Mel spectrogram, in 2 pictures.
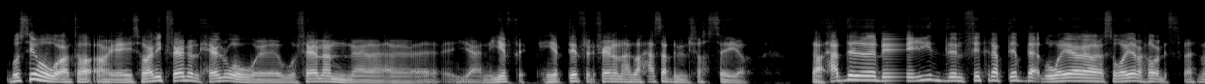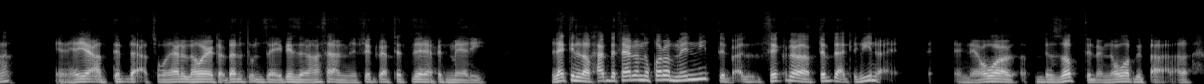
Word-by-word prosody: بُصّي، 170 Hz, -, +2 dB
هو 155 Hz, -, +6 dB
ط 115 Hz, -, -6 dB, 0.2 s
يعني 110 Hz, -1 st, +1 dB
سؤالِك 140 Hz, -, +2 dB
فعلًا 175 Hz, -3 st, +3 dB
حلو، 150 Hz, +6 st, +1 dB
و 110 Hz, -5 st, +1 dB, 0.2 s
وفعلًا 115 Hz, +3 st, 0 dB
آآ 95 Hz, 0 st, -6 dB
يعني 100 Hz, -1 st, -8 dB
يفرق، 130 Hz, +1 st, -1 dB
هي 110 Hz, 0 st, -1 dB
بتفرق 150 Hz, +6 st, -1 dB
فعلًا 135 Hz, 0 st, +1 dB
على 115 Hz, -1 st, -2 dB
حسب 125 Hz, 0 st, -2 dB
الشخصية، 100 Hz, -3 st, -7 dB, 0.6 s
فحد 180 Hz, +4 st, +2 dB
بعيد 180 Hz, -1 st, +2 dB
الفكرة 185 Hz, +3 st, 0 dB
بتبدأ 180 Hz, -1 st, -1 dB
ب -, -, -14 dB
وهي 150 Hz, +1 st, +4 dB
صغيرة 150 Hz, +4 st, +2 dB
خالص، 120 Hz, -5 st, -3 dB
فاهمة؟ 125 Hz, +6 st, -8 dB, 0.4 s
يعني 95 Hz, +1 st, -8 dB
هي 130 Hz, +4 st, +2 dB
بتبدأ 120 Hz, +2 st, -3 dB
صغيرة، 110 Hz, +2 st, -2 dB
اللي 115 Hz, -1 st, 0 dB
هو 120 Hz, 0 st, +5 dB
تقدري 120 Hz, +2 st, -1 dB
تقولي 115 Hz, 0 st, -7 dB
زَي 110 Hz, -2 st, -3 dB
بذرة 110 Hz, -2 st, -1 dB
مثلًا، 115 Hz, -3 st, -3 dB
الفكرة 95 Hz, +5 st, -3 dB
بتتزع 115 Hz, +1 st, -1 dB
في 110 Hz, -, -6 dB
دماغي. 100 Hz, -3 st, -6 dB, 0.7 s
لكن 165 Hz, +8 st, +4 dB
لو 155 Hz, -5 st, +4 dB
حد 170 Hz, +4 st, +1 dB
فعلًا 195 Hz, +4 st, +3 dB
مقرب 205 Hz, +1 st, +2 dB
مني 220 Hz, +8 st, +1 dB
بتبقى 260 Hz, -, -6 dB
الفكرة 155 Hz, -, 0 dB
بتبدأ 155 Hz, +8 st, 0 dB
كبيرة 150 Hz, +11 st, -3 dB
يعني -, -, -15 dB, 0.6 s
إن 100 Hz, 0 st, -11 dB
هو 120 Hz, +2 st, +2 dB, 0.2 s
بالضبط، 110 Hz, +6 st, -1 dB
لإن 105 Hz, -1 st, -7 dB
هو 130 Hz, +3 st, +1 dB
بيبقى 115 Hz, -2 st, -7 dB
125 Hz, 145 wpm, -20 LUFS, 110-165 Hz, 0.7 s, هو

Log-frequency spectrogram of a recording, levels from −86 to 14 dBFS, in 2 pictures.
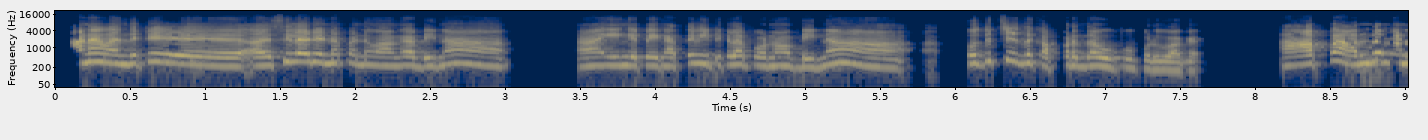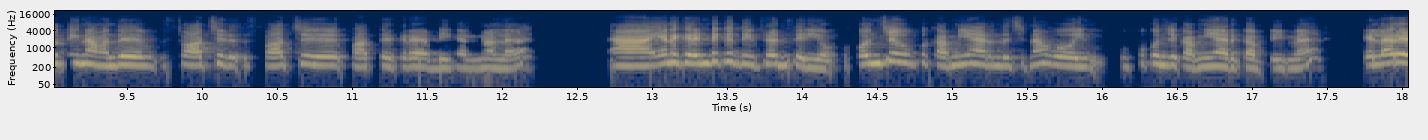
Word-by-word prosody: ஆனா 300 Hz, +3 st, +9 dB
வந்துட்டு 275 Hz, +4 st, +1 dB, 0.6 s
அ -, -, +3 dB
அ -, -, +5 dB, 0.2 s
சிலர் 320 Hz, -1 st, +7 dB
என்ன 290 Hz, -, -1 dB
பண்ணுவாங்க 240 Hz, -4 st, -5 dB
அப்ப்டின்னா 235 Hz, +5 st, -3 dB, 0.8 s
ஆ -, -, 0 dB, 0.2 s
எங்க 240 Hz, 0 st, -2 dB
இப்ப 235 Hz, -, -1 dB
எங்க 225 Hz, 0 st, -1 dB
அத்த 250 Hz, -, -4 dB
வீட்டுக்கெல்லாம் 255 Hz, -1 st, -2 dB
போனோம் 230 Hz, +1 st, -3 dB
அப்ப்டின்னா 210 Hz, +6 st, -2 dB, 0.9 s
கொதிச்சதுக்கு 295 Hz, -3 st, -1 dB
அப்புறம் 235 Hz, -2 st, -6 dB
தான் 230 Hz, -1 st, +1 dB
உப்பு 205 Hz, -1 st, -10 dB
போடுவாங்க. 165 Hz, -2 st, -5 dB, 0.8 s
அப்ப 275 Hz, +4 st, -9 dB, 0.2 s
அந்த 280 Hz, +5 st, +3 dB
மனத்தையும் 285 Hz, -1 st, 0 dB
நான் 250 Hz, -3 st, +1 dB
வந்து 250 Hz, +2 st, +3 dB, 0.3 s
ஸ்வாச்சு 245 Hz, +1 st, -1 dB, 0.2 s
ஸ்வாட்சு 235 Hz, +3 st, -4 dB, 0.3 s
பார்த்துருக்கிறேன் 215 Hz, 0 st, -3 dB
அப்படிங்கிறனால, 195 Hz, -1 st, -6 dB, 0.7 s
அ -, -, +6 dB, 0.3 s
எனக்கு 290 Hz, -1 st, +6 dB
2 320 Hz, +1 st, 0 dB
டிஃப்ரெண்ட் 255 Hz, 0 st, -2 dB
தெரியும். 195 Hz, -4 st, -4 dB, 0.2 s
கொஞ்சம் 300 Hz, +3 st, +2 dB
உப்பு 290 Hz, +2 st, -12 dB
கம்மியா 255 Hz, +4 st, 0 dB
இருந்துச்சுன்னா, 230 Hz, +2 st, -5 dB
ஓ -, -, -1 dB, 0.4 s
உப்பு 280 Hz, -, -20 dB
கொஞ்சம் 240 Hz, -4 st, -3 dB
கம்மியா 220 Hz, +2 st, +1 dB
இருக்கு 205 Hz, 0 st, -2 dB
அப்படின்பே. 190 Hz, +2 st, -5 dB, 0.4 s
எல்லாரும் 295 Hz, +3 st, +8 dB
240 Hz, 155 wpm, -20 LUFS, 220-280 Hz, 0.9 s, ஆனா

